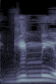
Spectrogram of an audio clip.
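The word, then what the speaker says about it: give me: இந்த கிவ் மீ, கிம்மி அப்படின்னு தான் உச்சரிக்கணும்.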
